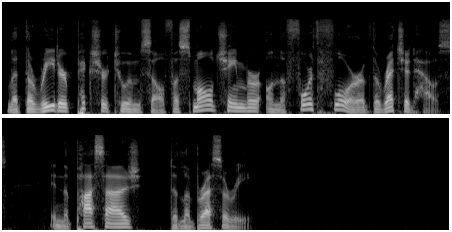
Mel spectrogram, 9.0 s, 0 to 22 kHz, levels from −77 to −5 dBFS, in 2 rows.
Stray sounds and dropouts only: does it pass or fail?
pass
